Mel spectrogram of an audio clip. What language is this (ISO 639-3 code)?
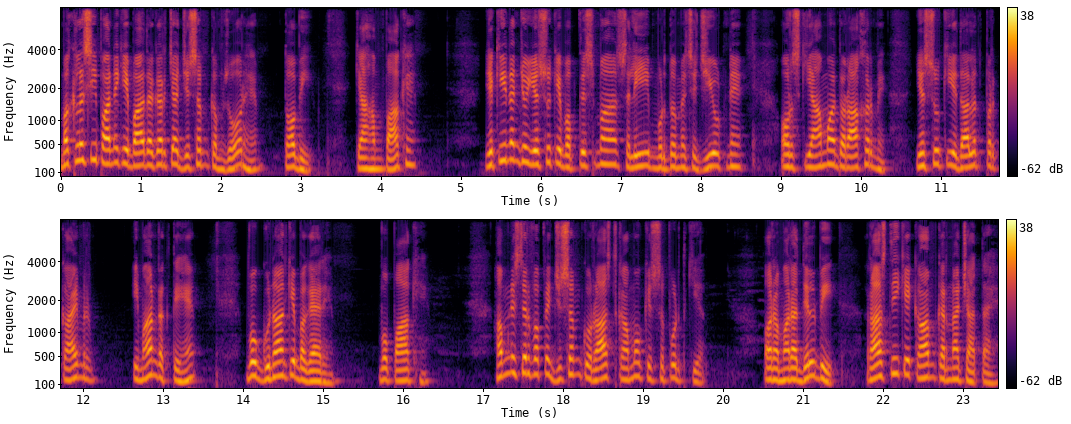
urd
